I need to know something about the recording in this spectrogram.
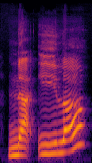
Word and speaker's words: Nailah: It's actually pronounced Nailah. It's got this letter called Hamza in the middle, which like breaks the word.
